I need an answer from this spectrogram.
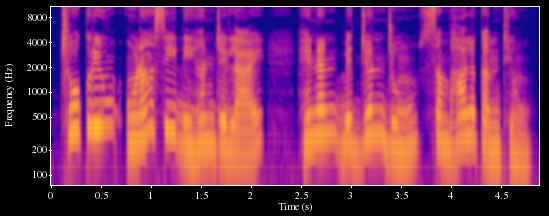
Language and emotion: Sindhi, neutral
